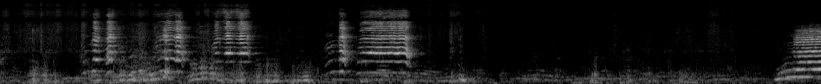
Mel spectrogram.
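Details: Goat bleats during the birth of the nanny goat Okayu, who delivered two kids on 3 May 2023 at Yoshigake farm in Japan with many volunteers watching. Two loud harmonic bleats stand out, a third begins at the end, and quiet murmuring runs underneath.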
